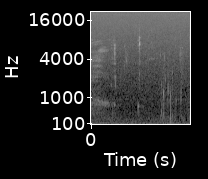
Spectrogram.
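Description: Someone takes a sip of water in hot weather: soft wet mouth clicks and a few faint swallowing sounds over a low, steady background hum, with no talking.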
